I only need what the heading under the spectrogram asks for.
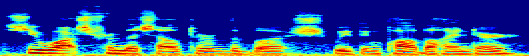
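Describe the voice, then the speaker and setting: A woman's voice: sits low, little pitch movement, fast talker, darkish tone. A woman narrating a dramatic roleplay story as a storyteller.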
